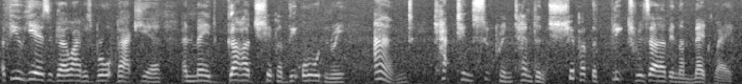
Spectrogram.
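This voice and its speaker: A man in an audio play acting as a refined, melancholy old retired warship with gentle dignity and formal, genteel speech. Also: high voice, expressive, moderate pace, a little hiss or hum, low-quality recording. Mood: modest, wry.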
